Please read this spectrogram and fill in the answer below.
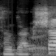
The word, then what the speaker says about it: production: And the stress, where can we put the stress? – Oh, that's the one I mentioned earlier. Yeah, it's not production. It's not production. Right. It's production. So it's in the second syllable.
